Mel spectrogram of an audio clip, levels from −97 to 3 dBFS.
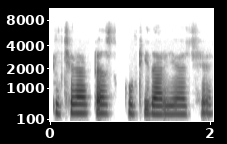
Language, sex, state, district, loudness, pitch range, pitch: Bengali, female, West Bengal, Dakshin Dinajpur, -26 LUFS, 210-225 Hz, 220 Hz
